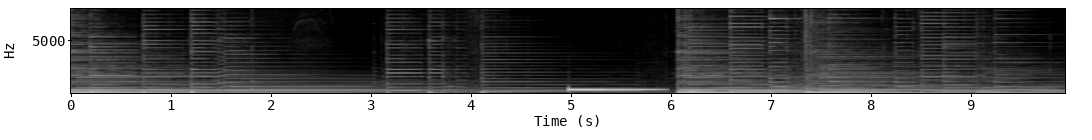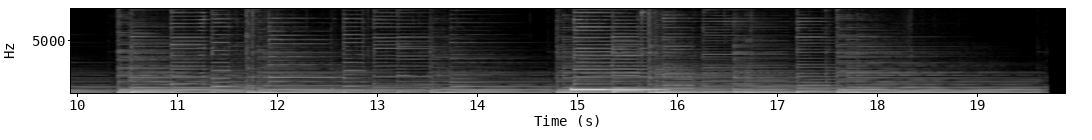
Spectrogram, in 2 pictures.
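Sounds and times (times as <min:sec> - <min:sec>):
music: 0:00.0 - 0:05.0, 0:06.0 - 0:19.8.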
